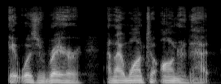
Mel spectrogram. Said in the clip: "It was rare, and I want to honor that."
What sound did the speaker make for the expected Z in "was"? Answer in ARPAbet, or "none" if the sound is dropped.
Z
